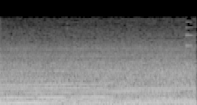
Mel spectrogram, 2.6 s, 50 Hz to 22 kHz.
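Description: A race car revs hard in Gran Turismo 7 during a hot lap, a steady, loud engine drone holding high revs throughout with no break, alone and close.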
